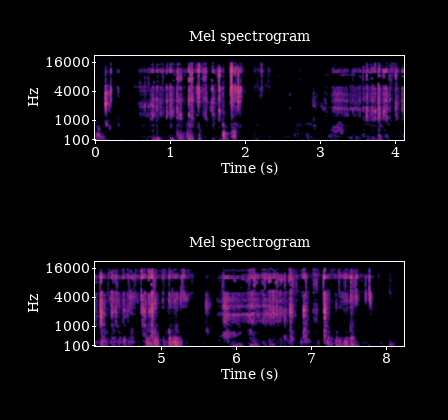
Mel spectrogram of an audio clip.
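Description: A solid peach-orange Lux bar soap held in hand is shaved with a wide utility blade, peeling off thin flakes. Quick, bright scraping strokes come in three bursts separated by short pauses.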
